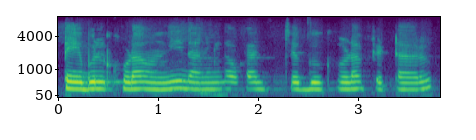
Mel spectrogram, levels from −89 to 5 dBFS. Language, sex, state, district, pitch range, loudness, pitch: Telugu, female, Telangana, Hyderabad, 210-220 Hz, -17 LUFS, 215 Hz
